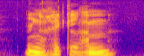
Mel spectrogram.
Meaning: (noun) 1. a small, commercial advertisement, originally in the printed press 2. all similar advertising 3. reclaim (a falconry call and sign for the bird of prey to return to the falconer)
- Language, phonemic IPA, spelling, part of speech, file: French, /ʁe.klam/, réclame, noun / verb, Fr-réclame.ogg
